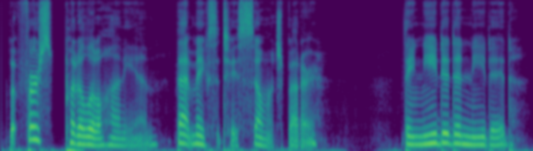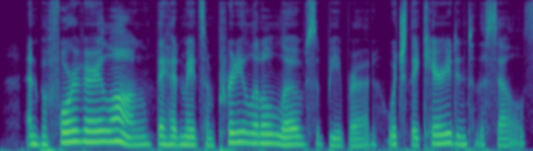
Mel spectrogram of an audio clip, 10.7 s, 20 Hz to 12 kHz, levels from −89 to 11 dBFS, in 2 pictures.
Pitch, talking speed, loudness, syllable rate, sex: 185 Hz, 210 wpm, -19 LUFS, 5.9 syllables/s, female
